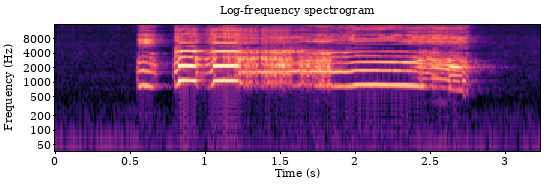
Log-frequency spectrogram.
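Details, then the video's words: After a moment of quiet, a rooster known for its good crowing calls once: a short stuttered start, then a long sustained note with a slight downward bend before cutting off. The background is nearly silent. "Gà Gáy Hay"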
